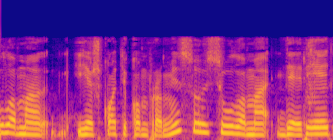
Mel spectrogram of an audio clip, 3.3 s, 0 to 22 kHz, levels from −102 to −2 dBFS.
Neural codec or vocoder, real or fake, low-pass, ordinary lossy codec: codec, 16 kHz, 16 kbps, FreqCodec, larger model; fake; 7.2 kHz; AAC, 48 kbps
